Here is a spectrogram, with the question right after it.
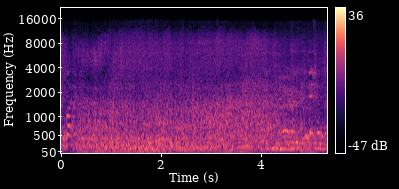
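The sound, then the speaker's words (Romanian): Loud, continuous wash of ocean waves and wind around an empty, still-rocking boat, a dense steady roar with no pauses, enveloping for the whole stretch. “În zare se vede o barcă, oceanul să mă uit. Barca e goală, se clatină încă.”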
